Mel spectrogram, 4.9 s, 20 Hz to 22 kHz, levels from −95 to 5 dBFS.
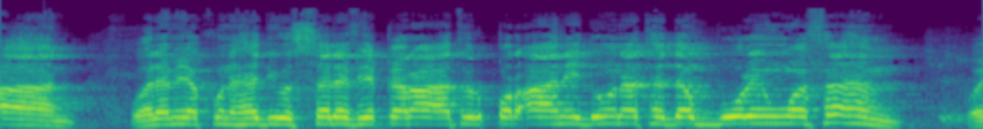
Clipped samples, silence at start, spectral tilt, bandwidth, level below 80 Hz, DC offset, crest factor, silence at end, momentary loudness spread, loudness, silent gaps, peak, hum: under 0.1%; 0 s; -5 dB/octave; 11 kHz; -64 dBFS; under 0.1%; 12 dB; 0 s; 7 LU; -12 LUFS; none; 0 dBFS; none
